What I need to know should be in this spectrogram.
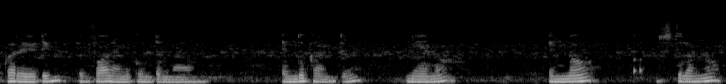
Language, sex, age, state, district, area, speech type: Telugu, male, 18-30, Andhra Pradesh, Kadapa, rural, spontaneous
